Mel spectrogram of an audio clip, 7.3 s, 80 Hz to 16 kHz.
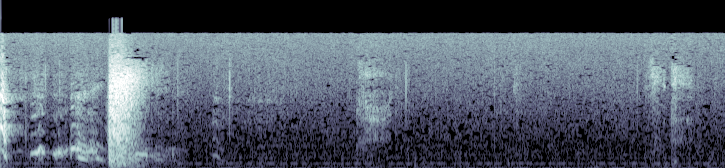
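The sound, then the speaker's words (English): A single gunshot in a radio-style drama rings out as a sharp, loud crack just after the start, then drops away to faint rustling and near-quiet. “Maybe I am crazy. But in just 2 seconds, I'm going to shoot you right through the heart.”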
